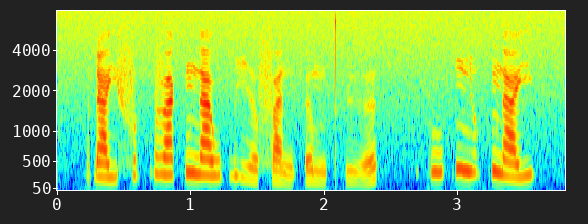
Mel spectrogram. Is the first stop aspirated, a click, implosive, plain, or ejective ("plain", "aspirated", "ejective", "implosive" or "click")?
implosive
